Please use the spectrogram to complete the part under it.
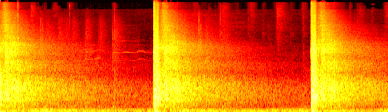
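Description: Two sharp pistol shots about two seconds apart, each a loud, abrupt crack with a decaying echo over steady background noise, fired while demonstrating grip on a handgun.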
